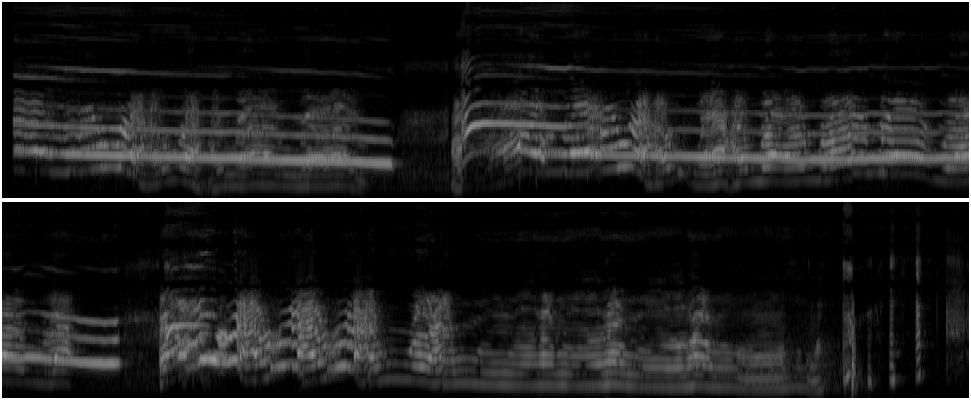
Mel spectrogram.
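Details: Siberian husky (Canis lupus familiaris), howl.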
